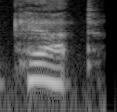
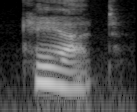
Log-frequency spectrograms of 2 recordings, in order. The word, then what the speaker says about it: cat: El sonido EA es bastante parecido y es un buen punto de partida, pero no es la pronunciación exacta. Escucha la diferencia en la pronunciación de cat. Cat.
